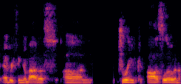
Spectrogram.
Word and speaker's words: Hazlo: Um, I would say I I mean obviously you can find everything about us on Drink Oslo and Oslo is spelled H A Z L O.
